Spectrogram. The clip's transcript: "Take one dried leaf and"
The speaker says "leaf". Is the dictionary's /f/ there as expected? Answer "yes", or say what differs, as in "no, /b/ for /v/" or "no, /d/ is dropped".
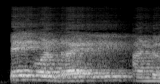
no, /f/ is dropped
